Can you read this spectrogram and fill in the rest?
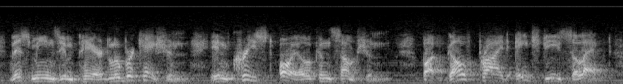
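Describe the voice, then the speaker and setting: Man, 1950s ad announcer, emphatic sales pitch, lively pitch, mid voice. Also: poor audio. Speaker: commercial announcer.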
